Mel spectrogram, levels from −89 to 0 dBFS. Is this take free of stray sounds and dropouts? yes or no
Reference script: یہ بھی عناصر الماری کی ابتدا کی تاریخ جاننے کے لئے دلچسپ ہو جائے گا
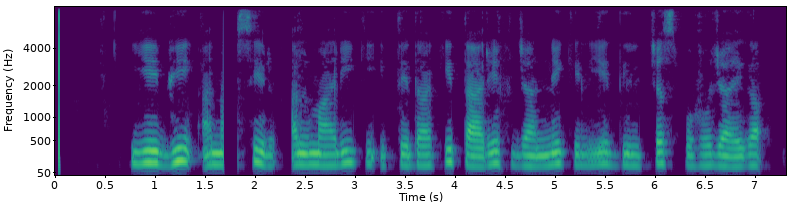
no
